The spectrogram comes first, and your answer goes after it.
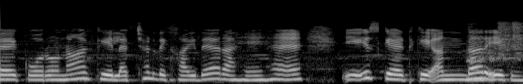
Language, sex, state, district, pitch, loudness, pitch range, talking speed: Hindi, female, Chhattisgarh, Raigarh, 225 Hz, -22 LUFS, 210-240 Hz, 150 wpm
